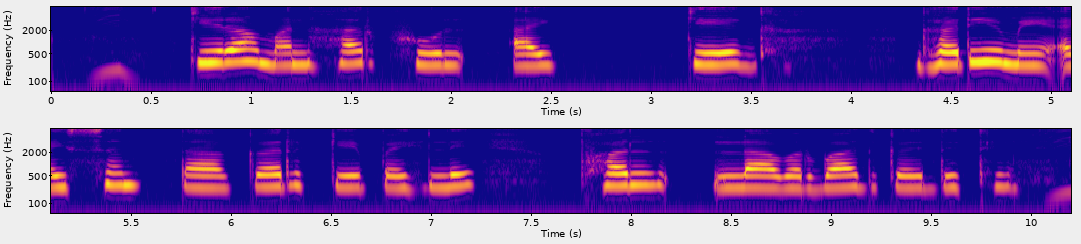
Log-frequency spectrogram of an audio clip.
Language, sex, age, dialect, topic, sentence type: Chhattisgarhi, female, 31-35, Northern/Bhandar, agriculture, statement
